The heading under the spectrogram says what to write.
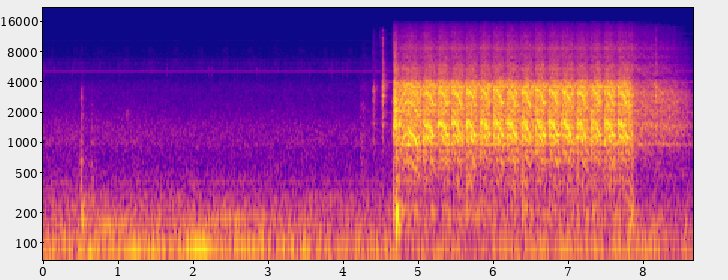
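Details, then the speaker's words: Freshly rebuilt Mark IV engine, prime cranking before first start with ignition disabled, high-zinc break-in oil: steady, even cranking about 160 rpm for three seconds with no firing; normal oil priming, battery charged. "job good job that's three two more times and then we're gonna fire it up"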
